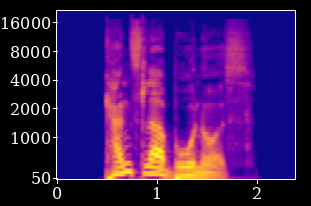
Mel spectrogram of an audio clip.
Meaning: 1. The alleged electoral advantage of the German federal majority party which holds the office of Bundeskanzler 2. The political equivalent in another democracy
- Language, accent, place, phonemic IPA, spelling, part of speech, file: German, Germany, Berlin, /ˈkant͡slɐˌboːnʊs/, Kanzlerbonus, noun, De-Kanzlerbonus.ogg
